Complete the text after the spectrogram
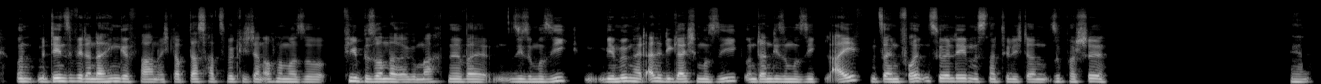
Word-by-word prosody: und 135 -2 -1
mit 135 0 -3
denen 145 0 +8
sind 140 0 -3
wir 140 - +3
dann 130 -1 +2
da 125 - +6
hingefahren. 125 -3 0
Und - - -6
ich 120 - -10
glaube, 120 -1 -4
das 125 +1 -1
hat's 125 0 -7
wirklich 125 -2 -4
dann 125 -3 -2
auch 125 - -3
noch 130 - -1
mal 125 -1 +1
so 120 -1 -5
viel 155 -2 +2
besonderer 125 -3 +2
gemacht, 120 +3 -4
ne, 130 -1 +1
weil 120 -2 +1
diese 125 -1 -3
Musik 135 +8 -1
wir 230 - 0
mögen 150 +1 +4
halt 135 - 0
alle 145 0 +3
die 130 -1 0
gleiche 130 0 +2
Musik 130 +6 -1
und 125 - 0
dann 125 +1 +3
diese 125 -1 +1
Musik 120 0 0
live 190 +6 +2
mit 130 -2 -6
seinen 125 -1 +3
Freunden 140 +4 0
zu 145 -1 0
erleben, 140 -1 +3
ist 125 +1 -1
natürlich 125 -1 -3
dann 120 -1 -2
superschön. 130 0 -1 1.8
Ja. 120 -1 -3
125 Hz, 220 wpm, -22 LUFS, 125-135 Hz, 1.8 s, denen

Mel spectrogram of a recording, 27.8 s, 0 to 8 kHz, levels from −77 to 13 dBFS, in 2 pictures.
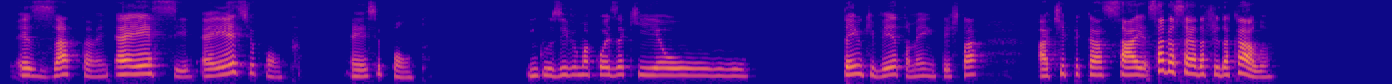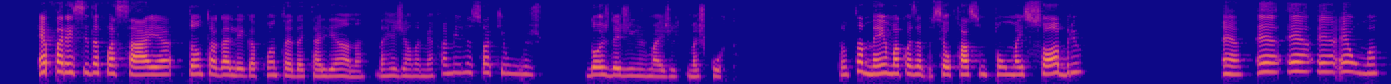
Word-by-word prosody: Exatamente! 205 -1 -1
É 240 +1 +8
esse! 205 -10 -7
É 200 +1 -2
esse 290 +6 0
o - - -10
ponto. 180 -11 -17 0.5
É 190 -1 -4
esse 190 0 -11
o - - -18
ponto. 160 -3 -13 1.0
Inclusive 215 +2 -6
uma 230 0 -4
coisa 230 0 -2
que 230 -2 -8
eu 210 -2 -3 0.9
tenho 250 +2 +3
que 230 -1 -10
ver, 220 +5 0
também, 190 0 -11
testar, 215 +6 -4 0.6
a 195 0 +3
típica 240 +1 -1
saia 225 0 +5
sabe 355 -2 +6
a - - +4
saia 265 -5 +5
da 245 - +2
Frida 235 -2 -1
Kahlo? 195 -10 +5 1.5
É 315 - +6
parecida 300 -2 +1
com 280 - -1
a 270 - +2
saia, 235 -2 +3
tanto 255 0 -2
a 240 - +1
galega 215 -2 -1
quanto 225 +1 -8
a 200 - -2
da 190 - -6
italiana, 190 -2 -7
da 195 -4 -12
região 200 -1 -10
da 195 - -12
minha 195 +1 -13
família, 290 +6 -11
só 290 +1 -6
que 285 0 -15
uns 250 -3 -13 0.4
2 230 +1 +2
dedinhos 205 -2 -3
mais 185 -1 -7
g 185 0 -16
mais 180 -1 -10
curta. 185 -1 -13 1.1
Então - - -5
também 255 -1 +1
é - - -1
uma 265 -1 +2
coisa 250 -2 -3
se 245 - -3
eu 235 - +3
faço 240 +1 +2
tom 235 0 -5
mais 235 0 -4
sóbrio 270 +4 +2 1.4
É. 245 -2 0
É 305 - +1 0.2
é 325 0 +2
é 315 +1 -2
é - - +2
uma. 280 -2 -5
230 Hz, 155 wpm, -21 LUFS, 200-255 Hz, 1.5 s, É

